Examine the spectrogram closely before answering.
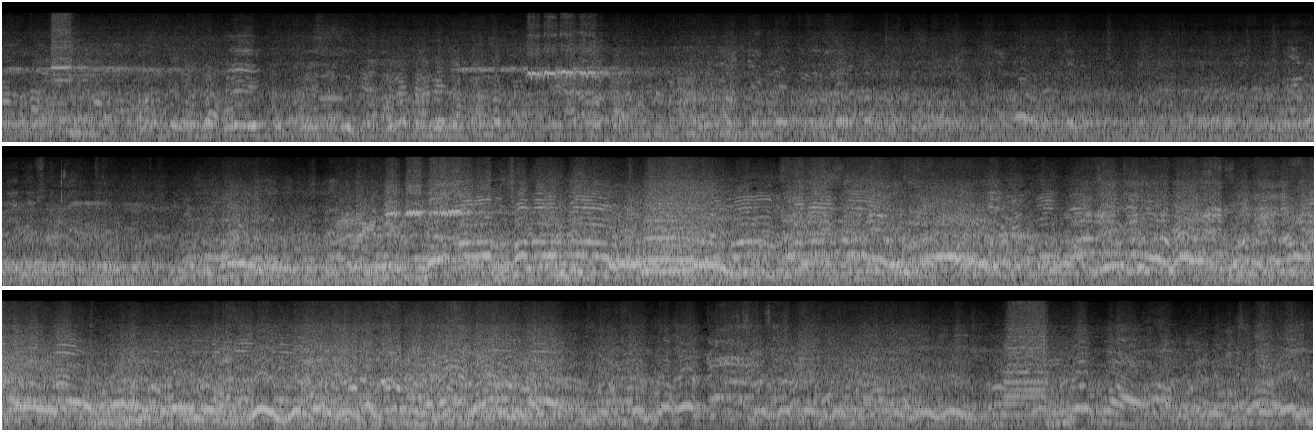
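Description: A large crowd of men shouts and cheers with excitement.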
